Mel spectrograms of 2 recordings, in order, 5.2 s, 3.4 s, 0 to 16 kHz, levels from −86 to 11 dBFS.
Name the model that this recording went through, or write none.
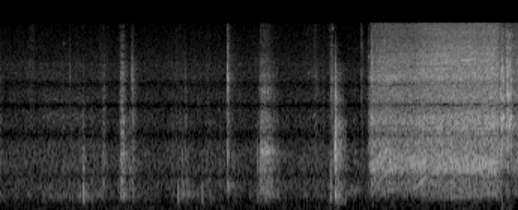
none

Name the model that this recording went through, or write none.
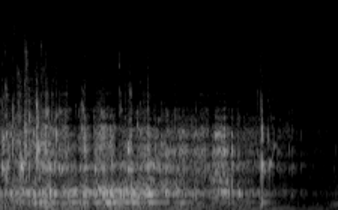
none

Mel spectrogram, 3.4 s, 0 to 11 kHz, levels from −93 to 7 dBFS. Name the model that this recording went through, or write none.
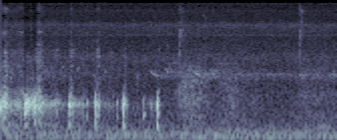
none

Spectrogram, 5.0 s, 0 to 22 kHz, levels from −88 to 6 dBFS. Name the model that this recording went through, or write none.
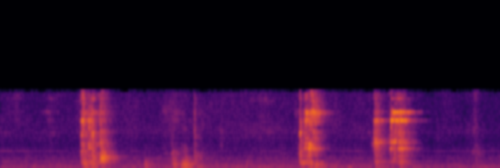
none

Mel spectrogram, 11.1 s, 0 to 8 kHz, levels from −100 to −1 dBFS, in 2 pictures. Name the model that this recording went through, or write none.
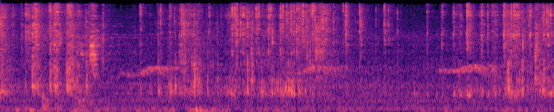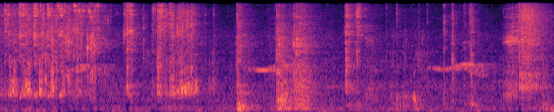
none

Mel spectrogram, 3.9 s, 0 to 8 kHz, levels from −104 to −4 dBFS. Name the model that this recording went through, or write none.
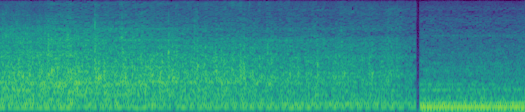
none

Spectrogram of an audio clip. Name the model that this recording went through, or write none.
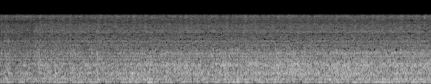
none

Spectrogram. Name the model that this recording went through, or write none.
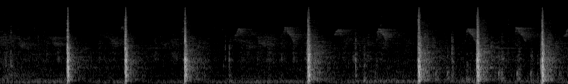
vocoder, Vocos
